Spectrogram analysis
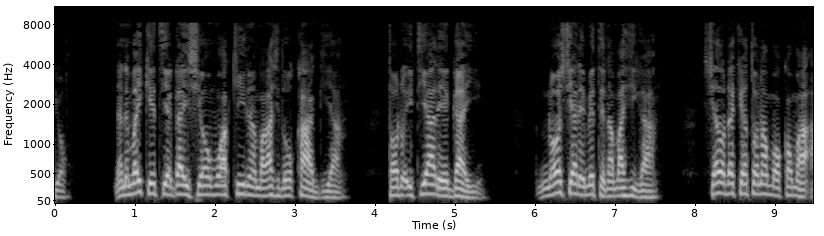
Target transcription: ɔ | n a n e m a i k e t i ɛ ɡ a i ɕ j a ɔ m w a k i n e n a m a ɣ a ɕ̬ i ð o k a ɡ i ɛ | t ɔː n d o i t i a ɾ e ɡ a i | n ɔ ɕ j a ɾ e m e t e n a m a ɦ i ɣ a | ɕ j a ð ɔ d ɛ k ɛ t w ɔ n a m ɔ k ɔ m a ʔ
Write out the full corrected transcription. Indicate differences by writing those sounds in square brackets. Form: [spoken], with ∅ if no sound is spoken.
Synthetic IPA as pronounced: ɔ | n a n e m a i k e t i ɛ ɡ a i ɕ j a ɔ m w a k i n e n a m a ɣ a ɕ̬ i ð o k a ɡ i [a] | t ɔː n d o i t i a ɾ e ɡ a i | n ɔ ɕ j a ɾ e m e t e n a m a ɦ i ɣ a | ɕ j a ð ɔ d ɛ k ɛ t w ɔ n a m ɔ k ɔ m a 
